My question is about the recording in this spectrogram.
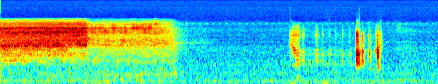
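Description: A person blowing out a long breath of vapour, strongest in the first second and fading out by about two seconds. Near the end come two short crackling bursts, like an e-cigarette coil sizzling as it fires during a draw.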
